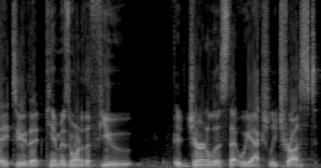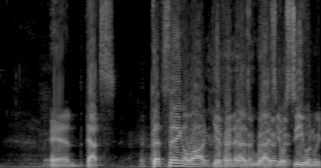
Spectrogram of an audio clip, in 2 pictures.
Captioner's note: audience Laughter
